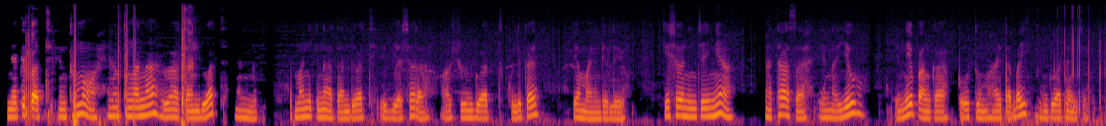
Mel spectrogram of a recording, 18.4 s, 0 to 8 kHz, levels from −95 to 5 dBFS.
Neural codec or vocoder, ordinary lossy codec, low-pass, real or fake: none; none; 7.2 kHz; real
